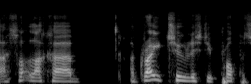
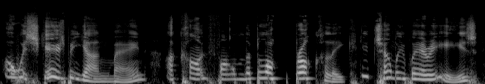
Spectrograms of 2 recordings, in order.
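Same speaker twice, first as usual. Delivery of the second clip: high put-on old lady voice; woman shopper; 7 semitones higher, 4 dB quieter than usual. Joke teller voicing the woman pestering the shop boy, high mock lady. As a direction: squeak it out like a fussy little old lady. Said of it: "she comes back and says".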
